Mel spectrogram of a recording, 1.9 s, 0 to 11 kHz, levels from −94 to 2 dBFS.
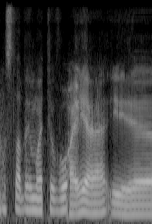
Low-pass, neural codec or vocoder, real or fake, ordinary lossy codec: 9.9 kHz; codec, 16 kHz in and 24 kHz out, 0.8 kbps, FocalCodec, streaming, 65536 codes; fake; Opus, 24 kbps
